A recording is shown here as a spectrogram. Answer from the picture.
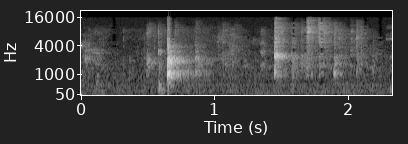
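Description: Light handling clicks and scrapes as an iPad Pro's replacement screen and its small flex cable are worked into place over the opened tablet: a sharp click about two-thirds of a second in, and a smaller scrape about a second later.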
